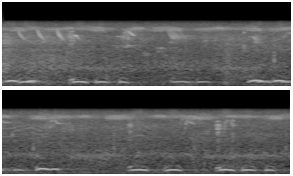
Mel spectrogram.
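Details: Morning booming of ground hornbills at Flatdogs Camp, mysterious deep calls that woke campers: low, soft booms in pairs and triplets, roughly a dozen in six seconds, over a background of faint chirping birds.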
